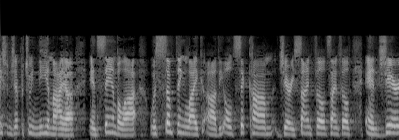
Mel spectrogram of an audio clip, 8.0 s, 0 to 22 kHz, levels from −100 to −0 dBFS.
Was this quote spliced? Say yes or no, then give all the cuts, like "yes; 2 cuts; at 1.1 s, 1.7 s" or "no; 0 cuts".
no; 0 cuts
